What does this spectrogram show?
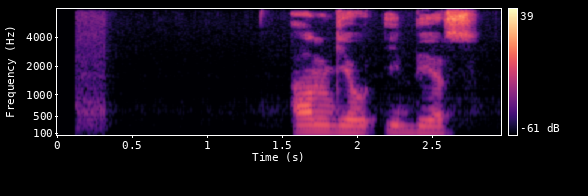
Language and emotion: Russian, neutral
